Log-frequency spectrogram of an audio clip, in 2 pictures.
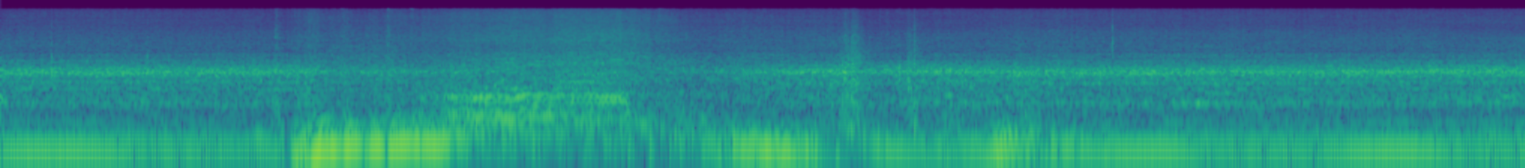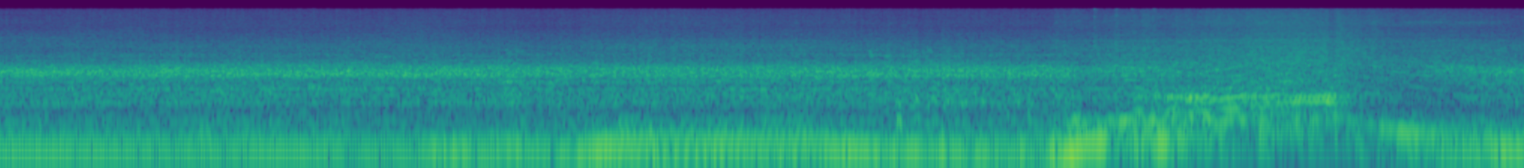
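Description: A lifted Jeep's engine running at low speed under load as it crawls over a rock ledge, revving up in two long bursts that climb and then fall in pitch, about three seconds in and again near the end. A single sharp knock about eight and a half seconds in.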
